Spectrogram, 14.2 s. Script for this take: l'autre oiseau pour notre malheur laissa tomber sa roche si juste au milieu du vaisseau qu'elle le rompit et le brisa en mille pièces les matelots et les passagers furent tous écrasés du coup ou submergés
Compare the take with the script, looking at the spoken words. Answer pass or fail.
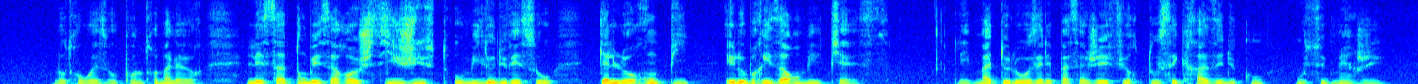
pass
